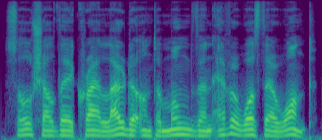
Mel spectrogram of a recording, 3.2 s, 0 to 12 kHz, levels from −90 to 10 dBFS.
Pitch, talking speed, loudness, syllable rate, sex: 120 Hz, 225 wpm, -15 LUFS, 4.9 syllables/s, male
